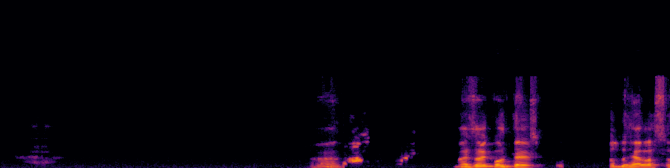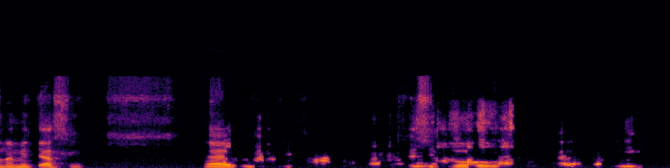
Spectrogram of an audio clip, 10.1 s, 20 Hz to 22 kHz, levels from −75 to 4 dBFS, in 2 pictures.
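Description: Other side's voice leaking through in this speech clip at 0.19–0.39 s, 2.55–3.13 s, 6.92 s, 7.37–8.9 s and 9.31–9.75 s: a second voice sits roughly 5 to 30 dB below the talker, likely residual loudspeaker echo the canceller missed. Burst of packet loss at 3.91–4.00 s: about 60 ms of audio goes missing, bridged by a fading continuation of the preceding sound before speech resumes further on. Long network dropout at 4.21–4.60 s: about 360 ms is replaced by a stretched, decaying continuation of the last sound, never falling fully silent, before audio returns with that stretch lost. Speech suppressed in double talk at 6.55–7.38 s, 7.87–8.8 s and 9.18–9.84 s: the talker dips by up to roughly 40 dB or breaks up, likely because the far side was playing at the same time.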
